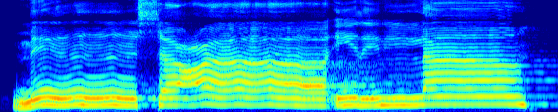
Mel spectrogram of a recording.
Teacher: من شعائر اللہ، اور یہ اخفاء حقیقی ہوگا کیونکہ نون ساکن کے بعد حروف اخفاء کے 15 حرفوں میں سے شین ہے تو یہاں ناک میں آواز کو چھپا کر پڑھیں گے. اور یہاں مد متصل ہے کیونکہ حروف مدہ کے بعد حمزہ جو اسی کلمے میں ہے تو مد متصل ہوگا.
